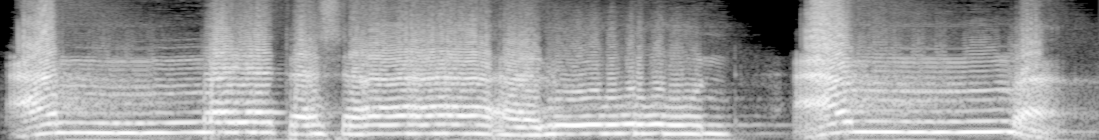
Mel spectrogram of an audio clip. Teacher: mim bertasdid, gunnah 2 harakat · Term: mim al-musyaddadah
